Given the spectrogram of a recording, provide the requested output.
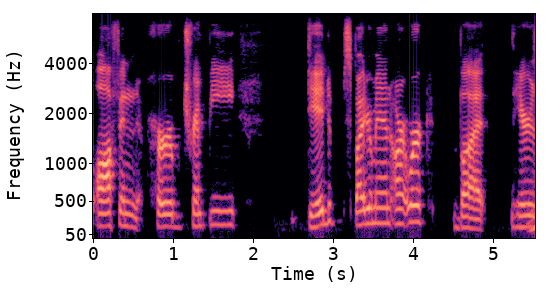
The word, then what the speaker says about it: Trimpe: But of course, you know, Trimpe is I don't know whether I'm pronouncing that right. It is Trimpe.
